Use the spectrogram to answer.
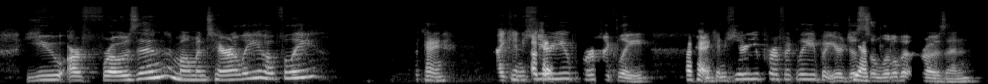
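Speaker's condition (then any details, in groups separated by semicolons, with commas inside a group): No condition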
